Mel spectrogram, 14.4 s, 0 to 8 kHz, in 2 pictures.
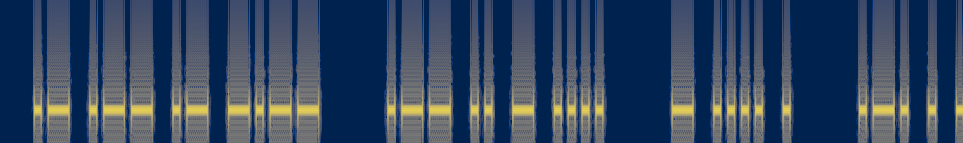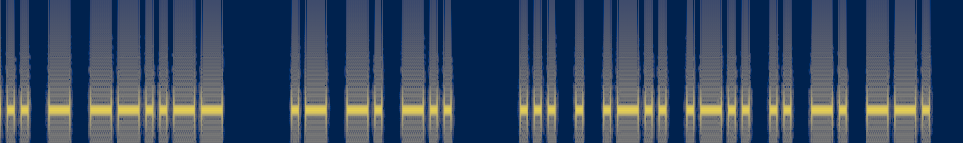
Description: Morse code, heard as a keyed tone, about 23 wpm, 700 Hz. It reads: AWAY WITH THE REST, AND SELLING
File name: Book One / 14-Chapter 14 - 23 WPM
